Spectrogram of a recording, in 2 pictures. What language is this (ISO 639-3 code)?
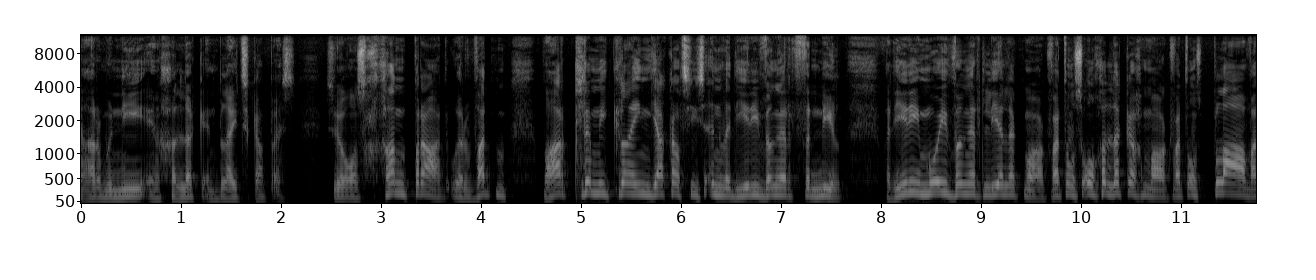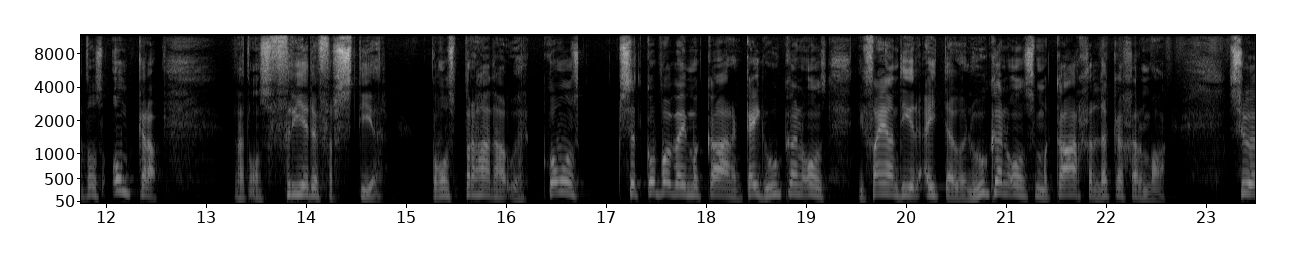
nld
